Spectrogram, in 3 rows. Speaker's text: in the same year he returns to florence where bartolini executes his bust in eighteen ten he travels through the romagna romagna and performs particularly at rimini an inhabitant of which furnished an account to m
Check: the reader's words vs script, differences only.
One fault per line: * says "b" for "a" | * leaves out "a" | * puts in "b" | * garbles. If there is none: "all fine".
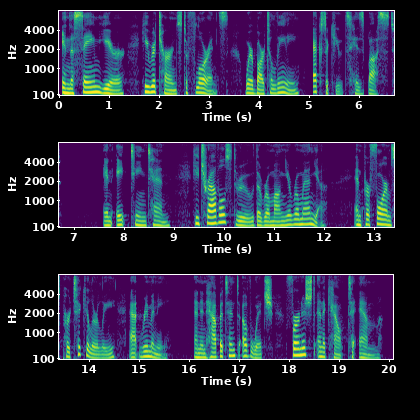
all fine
